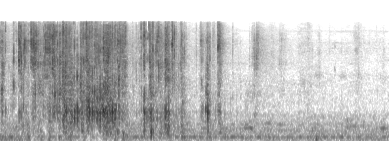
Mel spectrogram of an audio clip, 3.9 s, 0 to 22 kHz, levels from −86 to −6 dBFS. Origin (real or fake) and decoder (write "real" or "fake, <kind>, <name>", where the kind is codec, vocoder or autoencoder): real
